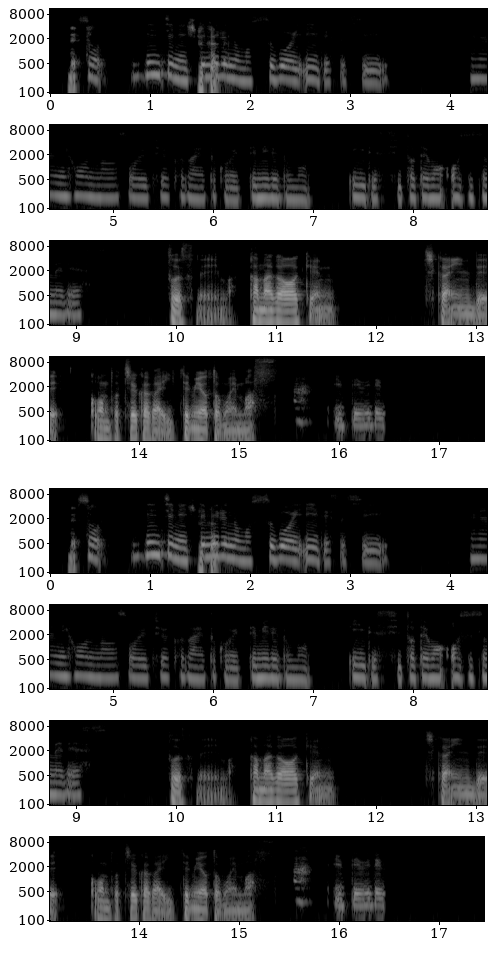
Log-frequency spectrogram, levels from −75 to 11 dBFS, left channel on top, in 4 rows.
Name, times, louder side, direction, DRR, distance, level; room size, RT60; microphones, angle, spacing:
voice 1, 0.3-3.4 4.2-7.0 7.4-9.1 15.5-16.5, right 1 dB, 35° right, 1.3 m, -40 dB
voice 2, 9.9-11.6 12.5-13.2 13.5-15.3, left 4 dB, 55° left, 0.7 m, -32 dB
head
